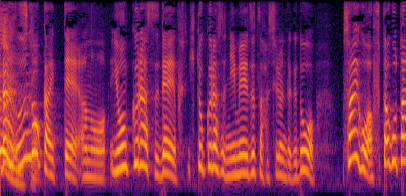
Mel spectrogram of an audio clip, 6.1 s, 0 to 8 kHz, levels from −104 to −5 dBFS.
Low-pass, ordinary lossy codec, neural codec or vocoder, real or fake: none; none; none; real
